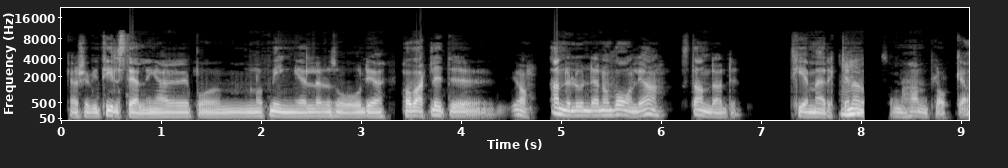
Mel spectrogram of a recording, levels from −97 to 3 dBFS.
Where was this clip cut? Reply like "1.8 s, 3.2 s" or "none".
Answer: 3.3 s, 4.8 s, 8.0 s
